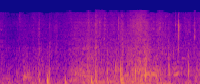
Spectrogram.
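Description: Footsteps of several people walking over snow-covered ground: quick, irregular steps over a low hiss.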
